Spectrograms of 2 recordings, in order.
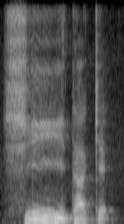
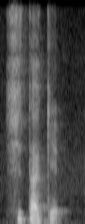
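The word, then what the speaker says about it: shiitake: A gente junta os dois i's e faz um i mais prolongado. Shi, itake. Deu para ouvir? Shi, itake. Tá. E se não tivesse esse i, como que ficaria a pronúncia? Ficaria assim. Shitake. Shitake. Viu que ficou muito diferente? Então, a gente tem que prolongar esse som por causa desse i.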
